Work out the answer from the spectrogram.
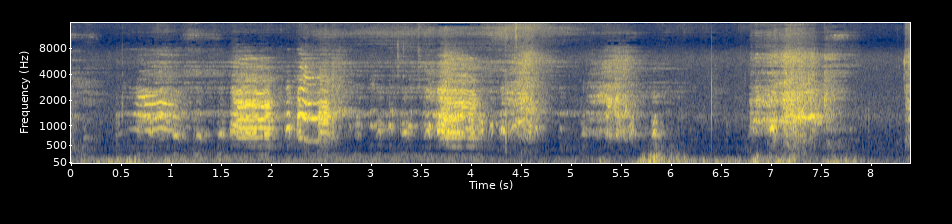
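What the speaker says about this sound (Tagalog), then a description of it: "may mga manok din dyan sa kulungan dyan" Chickens and fighting cocks kept in a coop cackle and cluck in repeated bursts at moderate distance, with low thumps and shuffling between calls.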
